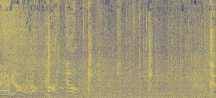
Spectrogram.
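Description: A woman's high voice in a run of short rising-and-falling sounds over the first second and a half, with a steady low rumble beneath and a few sharp clicks after.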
